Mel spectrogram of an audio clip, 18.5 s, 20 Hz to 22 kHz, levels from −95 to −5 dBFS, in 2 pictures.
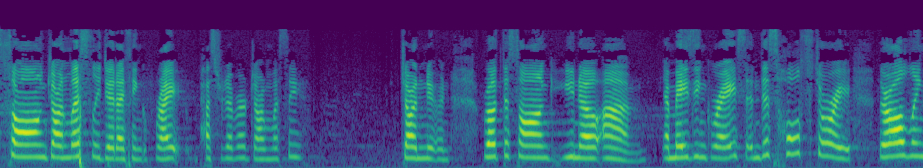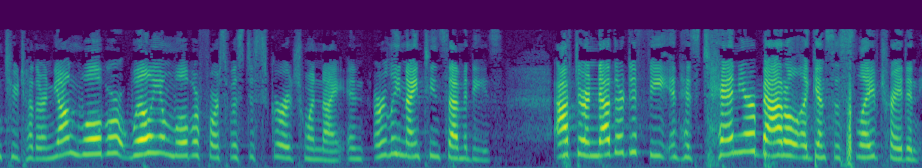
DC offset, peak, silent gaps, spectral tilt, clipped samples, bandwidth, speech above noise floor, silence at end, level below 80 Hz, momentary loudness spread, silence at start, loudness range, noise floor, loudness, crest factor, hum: under 0.1%; 0 dBFS; none; -2.5 dB/octave; under 0.1%; 11 kHz; 44 dB; 0.05 s; -60 dBFS; 16 LU; 0.05 s; 9 LU; -65 dBFS; -20 LUFS; 20 dB; none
